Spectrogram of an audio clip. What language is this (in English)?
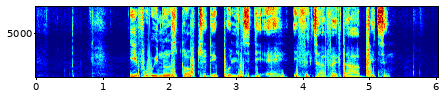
Nigerian Pidgin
